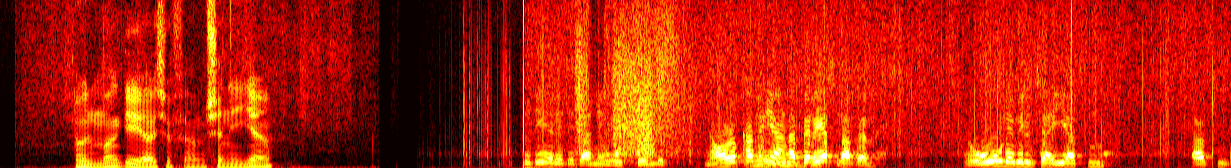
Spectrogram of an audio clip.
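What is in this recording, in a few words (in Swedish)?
Aspås Jämtland, Svenska sagor, dialekter; Folkminnen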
